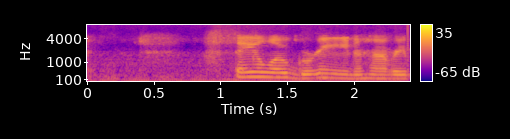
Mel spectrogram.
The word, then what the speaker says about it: Phthalo: Looks like a phthalo green, or however you pronounce it, Aaron. It's Phthalo.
